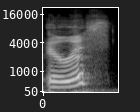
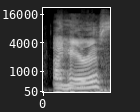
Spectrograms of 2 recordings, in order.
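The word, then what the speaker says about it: heiress: was air a an ays a Harris I almost went very phonetic on that one well that's how it's spelled I know but I know better like give me a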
